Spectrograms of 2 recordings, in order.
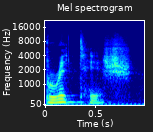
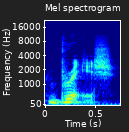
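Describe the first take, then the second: First: The T sound in the middle is clearly pronounced. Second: The T sound in the middle is dropped. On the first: "not British" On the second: "so I'll drop the T's"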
